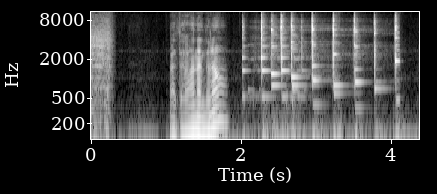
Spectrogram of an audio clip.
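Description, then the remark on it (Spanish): A phone ringtone for a fake incoming call, set up in the phone's sound settings, plays a bright, repeating melodic pattern of short chiming notes in steady rhythm, preceded by a brief burst of voice-like sound, clear. “Y pones como que te están llamando.”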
